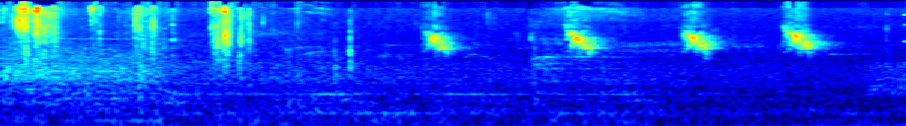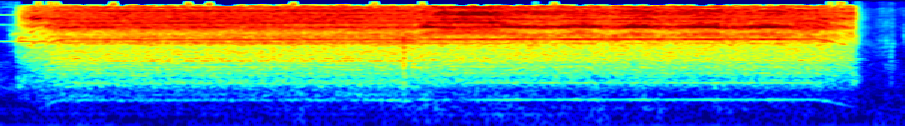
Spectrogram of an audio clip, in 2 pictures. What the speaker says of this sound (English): so we're going to drill a hole that size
